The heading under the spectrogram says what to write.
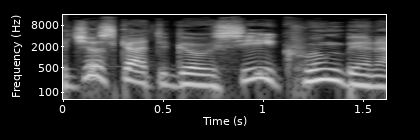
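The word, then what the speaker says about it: Khruangbin: It's K-H-R-U-A-N-G-B-I-N, pronounced Kroonbin.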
